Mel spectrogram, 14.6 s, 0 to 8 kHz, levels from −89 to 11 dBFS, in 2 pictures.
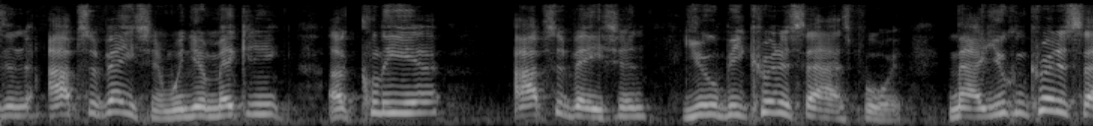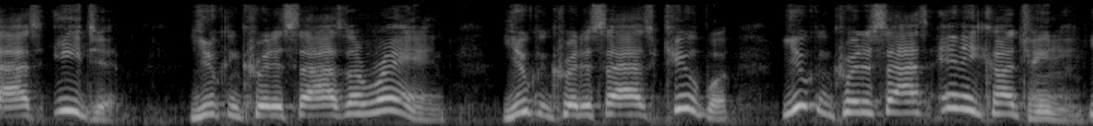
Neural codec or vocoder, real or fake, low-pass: codec, 16 kHz, 4.8 kbps, FACodec; fake; 7.2 kHz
